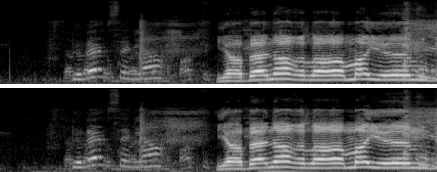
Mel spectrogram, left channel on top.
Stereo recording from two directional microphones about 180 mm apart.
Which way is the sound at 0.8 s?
15° left (ahead or behind).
